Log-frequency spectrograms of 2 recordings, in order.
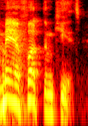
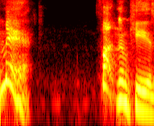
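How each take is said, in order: First: The words run together with no pause. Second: There is a pause after the first word. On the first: It is an order telling people to do it. The speaker calls it wrong. "is a command" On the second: It is a tongue-in-cheek dismissal. The speaker calls it right. "it's man, comma"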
